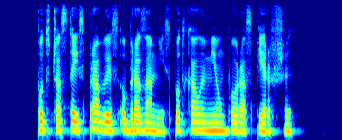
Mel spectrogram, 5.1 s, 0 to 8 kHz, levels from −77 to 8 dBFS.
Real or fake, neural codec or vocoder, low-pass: fake; vocoder, 44.1 kHz, 80 mel bands, Vocos; 7.2 kHz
